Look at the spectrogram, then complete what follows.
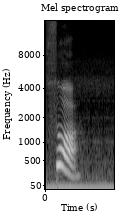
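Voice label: "suo", Mandarin Chinese, fourth tone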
